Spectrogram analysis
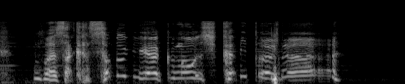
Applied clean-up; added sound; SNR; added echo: neural mask model RNNoise.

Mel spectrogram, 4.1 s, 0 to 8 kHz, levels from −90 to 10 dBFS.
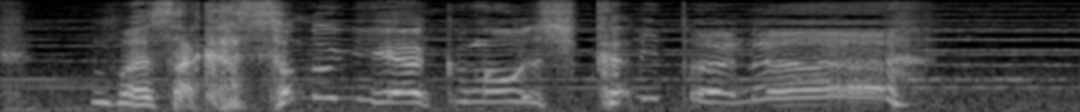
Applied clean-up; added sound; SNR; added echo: none; none; none; none.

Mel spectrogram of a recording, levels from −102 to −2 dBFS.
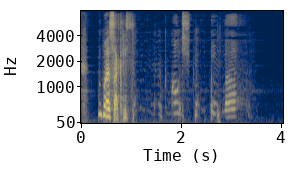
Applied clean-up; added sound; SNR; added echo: neural mask model DeepFilterNet 3.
